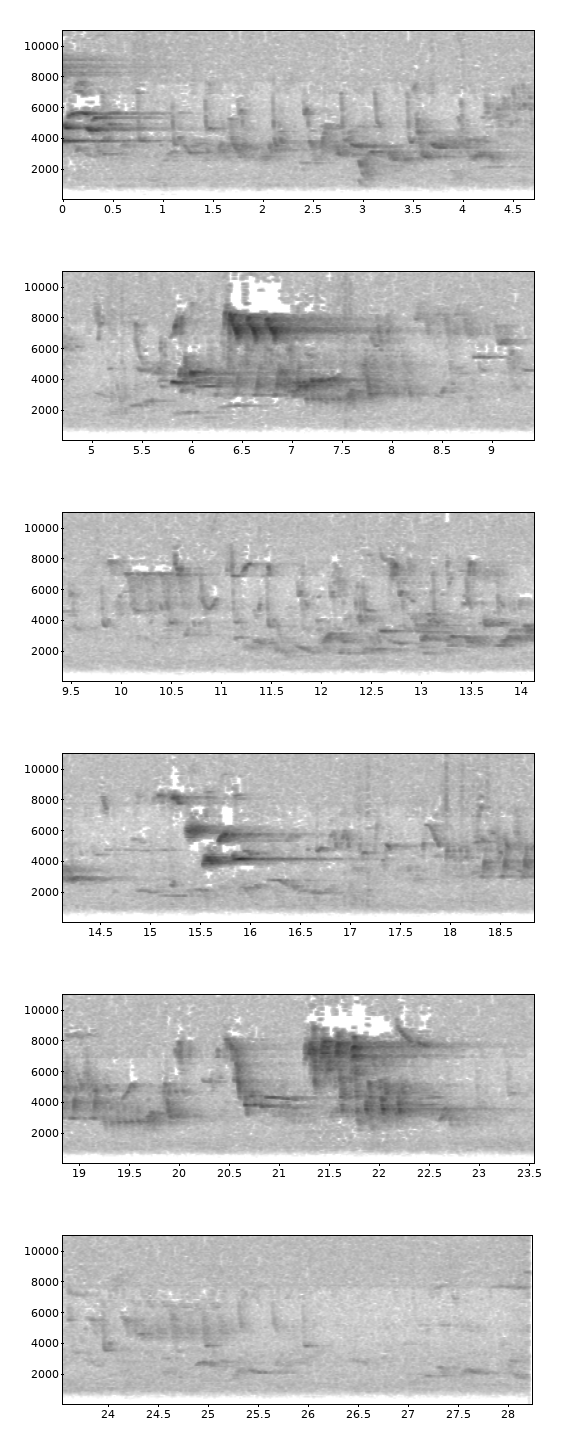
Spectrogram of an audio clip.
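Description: Birds calling and singing, with louder bursts of song about six, sixteen and twenty-two seconds in.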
